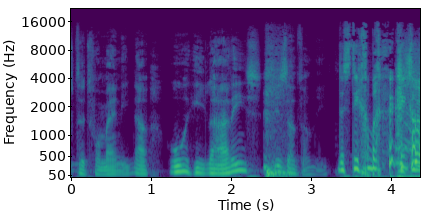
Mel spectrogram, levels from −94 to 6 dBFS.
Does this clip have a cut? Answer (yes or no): yes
